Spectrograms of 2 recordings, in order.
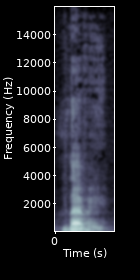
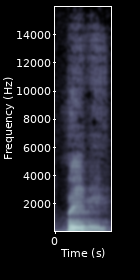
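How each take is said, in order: First: "Levy" said LEV-ee, with a short e; first pronunciation. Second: "Levy" said LEE-vee, with a long ee; second pronunciation. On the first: Host comparing two ways to say a surname, "Levy" as LEV-ee. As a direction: pronounce "Levy" to rhyme with bevy. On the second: Host comparing two ways to say a surname, "Levy" as LEE-vee. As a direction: pronounce "Levy" with the vowel of leave. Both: Shown as a demonstration. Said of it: "or Levy, Sean Levy".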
